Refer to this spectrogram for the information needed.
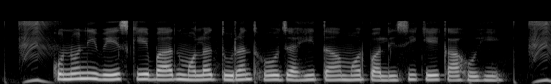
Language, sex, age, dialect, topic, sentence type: Chhattisgarhi, female, 18-24, Central, banking, question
